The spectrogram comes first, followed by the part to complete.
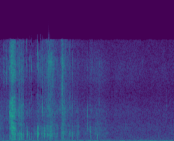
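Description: Faint footsteps crunching over frost- and snow-dusted stubble ground, a few steps in the first second, then quieter.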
